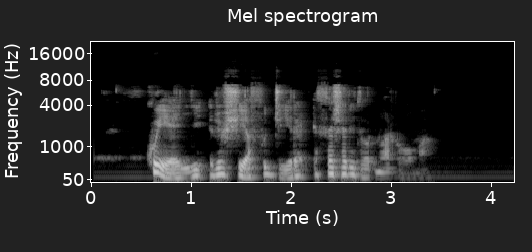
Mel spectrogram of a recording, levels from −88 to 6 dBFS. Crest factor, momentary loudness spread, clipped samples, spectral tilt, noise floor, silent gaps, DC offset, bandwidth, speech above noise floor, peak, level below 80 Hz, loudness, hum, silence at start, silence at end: 20 dB; 14 LU; under 0.1%; -3.5 dB/octave; -71 dBFS; none; under 0.1%; 11 kHz; 47 dB; -8 dBFS; -62 dBFS; -23 LUFS; 50 Hz at -50 dBFS; 0.55 s; 0.9 s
